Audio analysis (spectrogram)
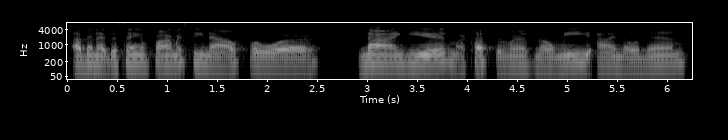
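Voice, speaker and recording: A woman in her forties talks over a video call from her phone, with a fairly low voice. The sound is muffled and dull. She is relaxed and friendly and often pauses on an um. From Connecticut. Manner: relaxed, friendly, many ums. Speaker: interview guest, pharmacist. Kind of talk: casual live-stream chat.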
